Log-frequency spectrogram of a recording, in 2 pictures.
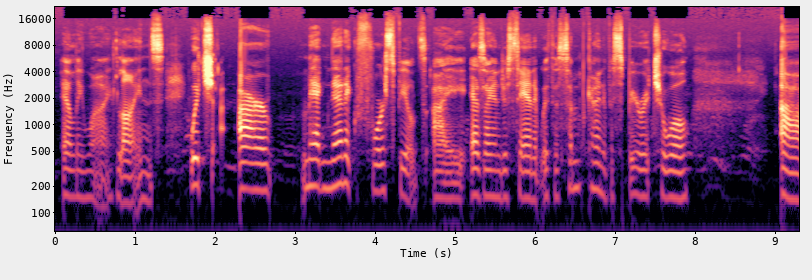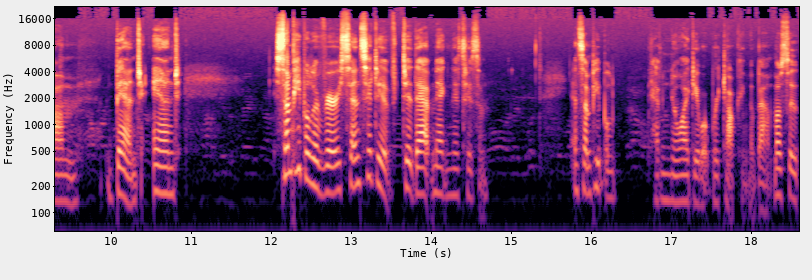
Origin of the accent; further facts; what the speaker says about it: Illinois, United States; Actually, to be exact, I'm from the Chicago area, born and raised on the lake, and small town, tiny town, and went off to go to art schools, Midwestern art schools.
